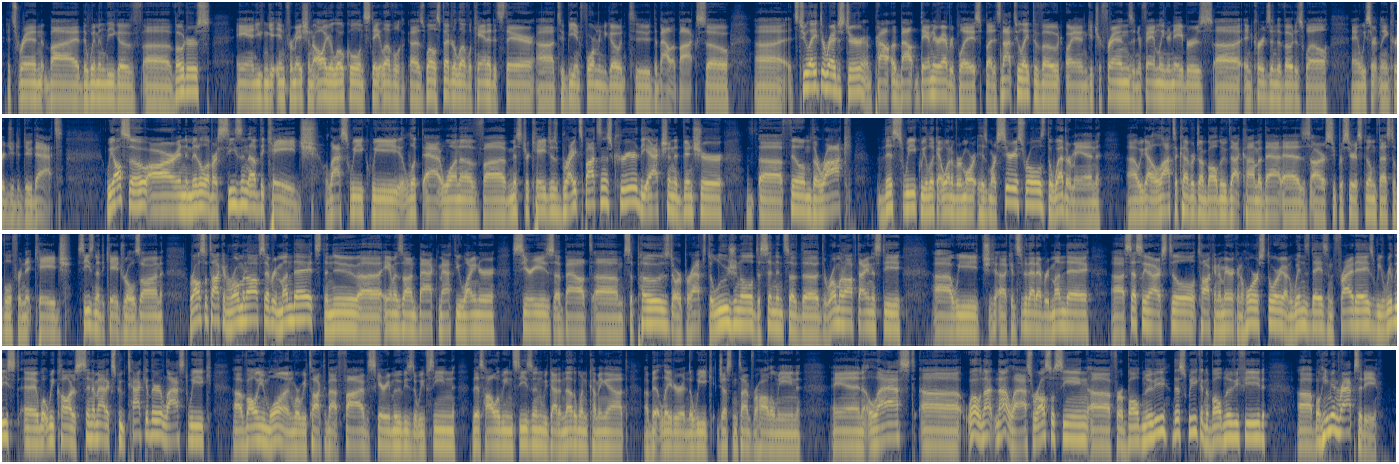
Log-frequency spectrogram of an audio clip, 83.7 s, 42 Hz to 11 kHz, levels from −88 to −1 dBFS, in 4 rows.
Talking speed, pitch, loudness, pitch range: 195 wpm, 105 Hz, -24 LUFS, 95-120 Hz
